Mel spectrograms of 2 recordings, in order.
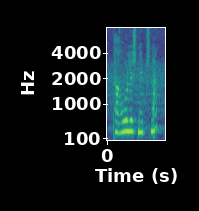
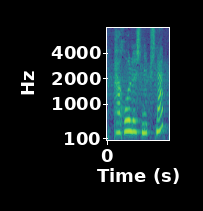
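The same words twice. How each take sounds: The two takes are said the same way.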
